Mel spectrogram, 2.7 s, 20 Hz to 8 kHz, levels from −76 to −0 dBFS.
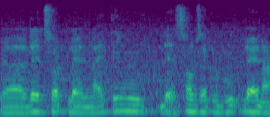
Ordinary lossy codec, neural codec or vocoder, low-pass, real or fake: none; codec, 16 kHz, 8 kbps, FunCodec, trained on LibriTTS, 25 frames a second; 7.2 kHz; fake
